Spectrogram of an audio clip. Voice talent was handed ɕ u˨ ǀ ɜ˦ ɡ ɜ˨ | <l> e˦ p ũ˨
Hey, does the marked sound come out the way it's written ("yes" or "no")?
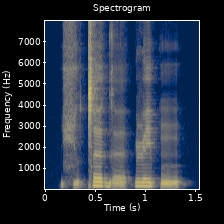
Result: no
